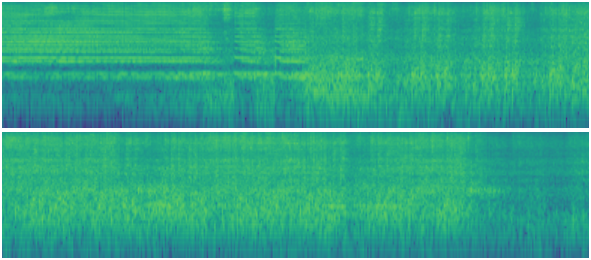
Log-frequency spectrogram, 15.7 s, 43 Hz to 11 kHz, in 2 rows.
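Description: Pakistan Railways ZCU-20 diesel-electric locomotive sounding one long horn blast for about four seconds as it approaches. The express train then passes close by at about 85 km/h, its locomotive and coaches rushing past for about ten seconds until the noise drops away near the end.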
